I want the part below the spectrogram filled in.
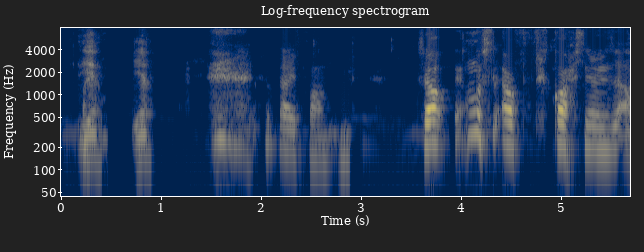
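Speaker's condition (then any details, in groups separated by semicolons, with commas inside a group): Ataxia; may slur speech, may sound drunk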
